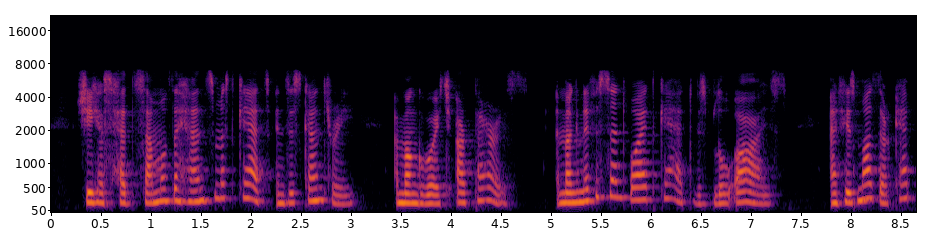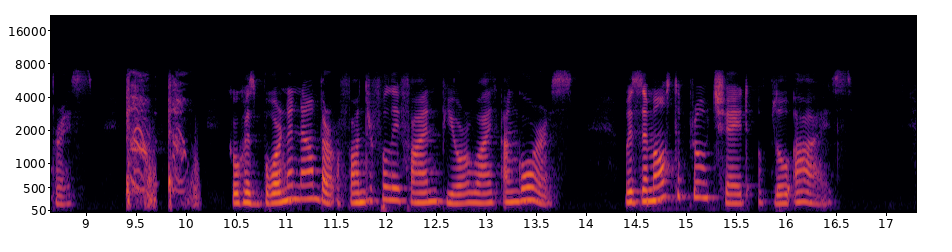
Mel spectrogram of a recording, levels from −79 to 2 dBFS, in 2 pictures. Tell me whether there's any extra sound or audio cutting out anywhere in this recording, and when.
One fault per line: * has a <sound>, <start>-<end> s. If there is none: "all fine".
* has a cough, 9.4-10.2 s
